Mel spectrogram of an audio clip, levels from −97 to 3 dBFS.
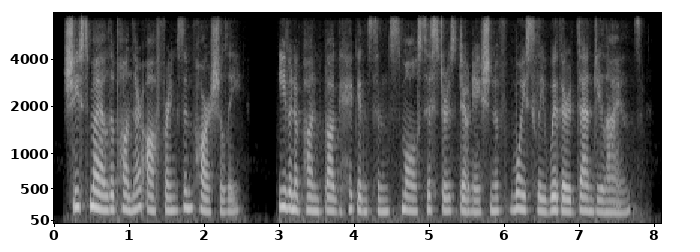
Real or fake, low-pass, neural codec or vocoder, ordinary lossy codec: fake; 7.2 kHz; codec, 16 kHz in and 24 kHz out, 0.8 kbps, FocalCodec, streaming, 65536 codes; Opus, 64 kbps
